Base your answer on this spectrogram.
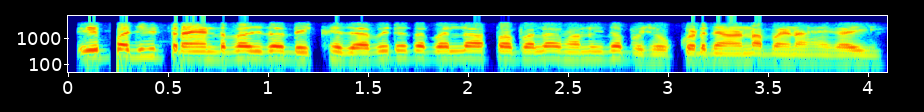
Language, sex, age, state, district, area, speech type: Punjabi, male, 18-30, Punjab, Shaheed Bhagat Singh Nagar, urban, conversation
